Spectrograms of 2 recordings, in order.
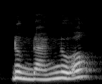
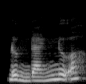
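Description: First: Much higher, louder pretend wail; hammed-up crying scream; fake wailing plea. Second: Higher, pretend tearful begging; a hint of faked weeping; fake crying plea. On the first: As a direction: wail it as if truly beaten. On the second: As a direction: beg him to stop in mock sobs. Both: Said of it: "bắt đầu khóc lóc thê lương".

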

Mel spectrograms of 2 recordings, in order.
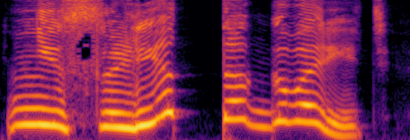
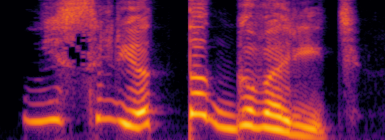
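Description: First: Mimicking a prissy voice, slowed; mocking imitation. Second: Affected, prim schoolgirl voice; prissy little voice. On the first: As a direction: parrot it back with scorn. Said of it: "Только послушайте Шейлу". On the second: A narrator's reading. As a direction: say it primly and affectedly. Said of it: "жеманным голоском сказала Шейла".

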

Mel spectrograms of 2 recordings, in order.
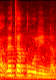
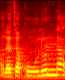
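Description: First: لتقولن said letaqulinna, i vowel before the nun; لتقولن voiced with i, the feminine form. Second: لتقولن said letaqulunna, u vowel before the nun; لتقولن voiced with u, the plural form. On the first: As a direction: say لتقولن with a clear kasra, letaqulinna. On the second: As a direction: say لتقولن with a clear damma, letaqulunna. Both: Shown as a demonstration. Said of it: "كيف تفرق بين لتقولن".

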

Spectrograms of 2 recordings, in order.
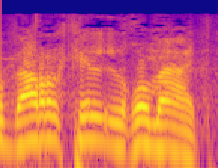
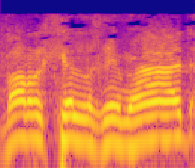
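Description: First: الغماد said ghumad, u-vowel after ghayn; damma on الغماد. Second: الغماد said ghimad, i-vowel after ghayn; kasra on الغماد. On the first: Teacher showing students a variant place name, الغماد with damma. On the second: Teacher showing students a variant place name, الغماد with kasra. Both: Shown as a demonstration. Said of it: "بضم الغين وكسر الغين".

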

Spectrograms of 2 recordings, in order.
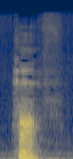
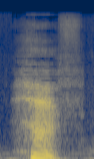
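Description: First: "half" with a long broad ah vowel; British half. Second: "half" with a flat short a; American half. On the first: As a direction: say "half" like "hahf". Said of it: "The British would say". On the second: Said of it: "Americans would say". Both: Shown as a demonstration.

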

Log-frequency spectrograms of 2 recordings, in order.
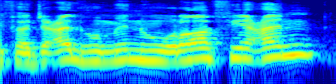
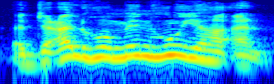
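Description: First: Slow verse quote; slow recitation; quoted verse. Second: Slow with منه stressed; explaining paraphrase. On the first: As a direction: recite the verse line measured. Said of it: "هذا معنى قولي". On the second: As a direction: spell out the meaning, stressing منه. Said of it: "هذا المعنى". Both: Shown as a demonstration.

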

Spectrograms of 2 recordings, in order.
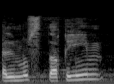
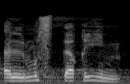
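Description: First: المستقيم with heavy emphatic s; seen as sad. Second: المستقيم with thin clear s; correct seen. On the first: Teacher showing the error, heavy s in المستقيم. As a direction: thicken س to ص in المستقيم. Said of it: "جعل السين صادا". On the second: Teacher correcting, plain s in المستقيم. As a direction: keep س light in المستقيم. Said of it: "والصواب". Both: Shown as a demonstration.

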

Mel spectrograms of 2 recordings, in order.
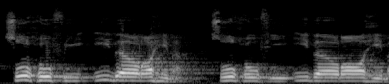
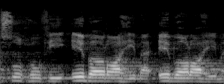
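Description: First: "إبراهيم" begun with a clean "ib"; slow chant, true i opening "إبراهيم"; full kasra. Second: "إبراهيم" begun as "eb"; wrong kasra. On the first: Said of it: "لا يعطون الكسرة حقها". (تحقيق كسرة "إبراهيم") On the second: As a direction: slacken the first i of "إبراهيم" into e. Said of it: "لا نقول". ("إبراهيم" بكسر غير محقق) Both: Shown as a demonstration.

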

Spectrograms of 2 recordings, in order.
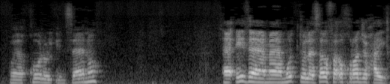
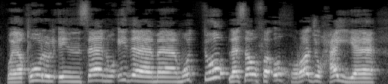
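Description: First: أإذا بهمزتين: استفهام واضح; انطق أإذا بهمزة الاستفهام ثم همزة; قراءة بالاستفهام. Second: إذا بهمزة واحدة بلا استفهام; اقرأ إذا بهمزة واحدة خبرًا; قراءة بالإخبار. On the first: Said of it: "قال لك وأخبروا". (تلاوة أإذا بالاستفهام) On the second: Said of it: "ابن زكوان يقرأ بالإخبار". (تلاوة إذا بالإخبار) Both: Shown as a demonstration.

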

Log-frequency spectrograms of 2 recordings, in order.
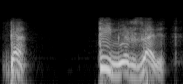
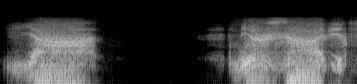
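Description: First: High, gleeful taunt; joyful cry. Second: Slow, breath-heavy indignant repeat; speechless anger. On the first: Impudent rabbit confirming the insult to python, gleeful high cry. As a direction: fire it back with delight. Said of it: "радостно закричал дерзкий кролик". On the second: Python repeating the rabbit's insult, slow speechless anger. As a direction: stretch each word out, choked with outrage. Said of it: "не находя слов от гнева". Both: A narrator's reading.

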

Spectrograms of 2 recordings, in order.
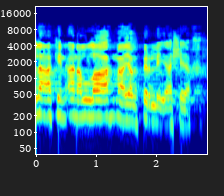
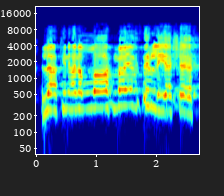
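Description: First: Said in the usual way. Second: يائس قليلا، كلمة "ما" مشددة ومرفوعة; توسّل شاب قانط بلمسة حزن خفيفة; حزن مقلَّد. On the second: Retold or imitated. (الشاب للشيخ بحزن ويأس خفيف) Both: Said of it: "فنظر إلي بحزن".

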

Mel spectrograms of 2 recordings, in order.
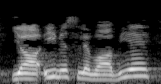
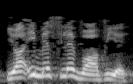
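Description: First: یائی مثل واویه with واویه lifted and rising at the end; stress on واویه. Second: یائی مثل واویه with مثل pushed out hardest; stress on مثل. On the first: Father repeating the rule to his child, stressing واویه. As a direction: land the weight on واویه. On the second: Father teaching grammar to his child, stressing مثل. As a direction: lean on مثل, let واویه fall. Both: Shown as a demonstration.

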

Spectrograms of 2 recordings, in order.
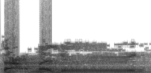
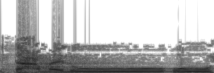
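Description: First: Drawn-out تعملون with the و fronted to "ü"; waw mixed with ya. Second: Long clear "oo" held at the end of تعملوا; pure waw. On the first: Retold or imitated. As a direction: mimic the fault, holding a French ü in تعملون. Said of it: "ما بيصيروا". (تعملون بواو مخلوطة بالياء) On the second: Shown as a demonstration. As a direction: draw out a clean rounded oo in تعملوا, free of nasality. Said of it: "صافية". (تعملوا بواو صافية ممدودة)

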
